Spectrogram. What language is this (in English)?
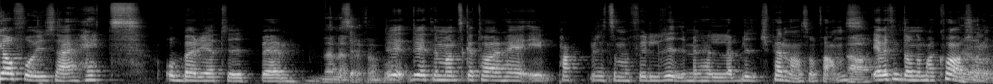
Swedish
